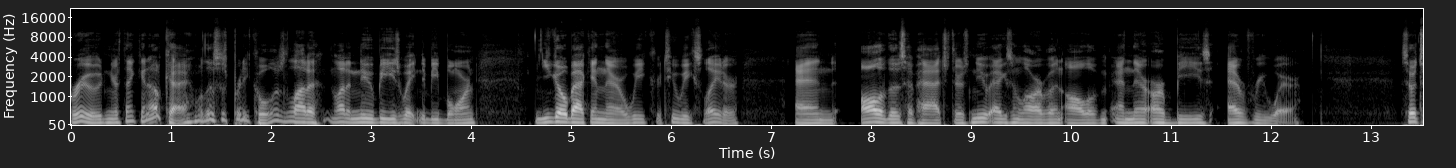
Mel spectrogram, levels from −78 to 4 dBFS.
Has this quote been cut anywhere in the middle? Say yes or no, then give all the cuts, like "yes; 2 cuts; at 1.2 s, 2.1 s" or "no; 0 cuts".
no; 0 cuts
